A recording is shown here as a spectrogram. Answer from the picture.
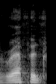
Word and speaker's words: rapid: rapid a rapid rise a rapid rise stress on the first syllable a rapid rise or sales rose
